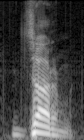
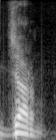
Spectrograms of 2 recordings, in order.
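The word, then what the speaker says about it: germ: जैसे यहां पे जी ई आर में है तो यहां पे हो जाएगा जर्म। है ना दोस्तों? गर्म नहीं जर्म।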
